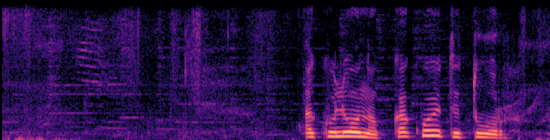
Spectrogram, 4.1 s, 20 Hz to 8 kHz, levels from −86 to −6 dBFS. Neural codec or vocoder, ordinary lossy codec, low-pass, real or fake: none; none; none; real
